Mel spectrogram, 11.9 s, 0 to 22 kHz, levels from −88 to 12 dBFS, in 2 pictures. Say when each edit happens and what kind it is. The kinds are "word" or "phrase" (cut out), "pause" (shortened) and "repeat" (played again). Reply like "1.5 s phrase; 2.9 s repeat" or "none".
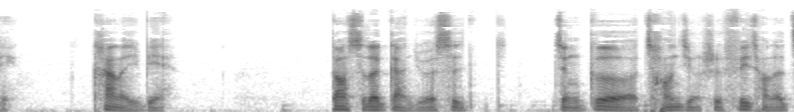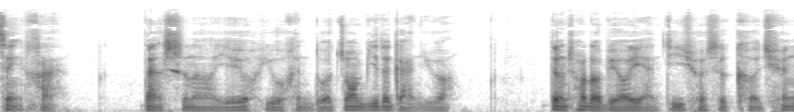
none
